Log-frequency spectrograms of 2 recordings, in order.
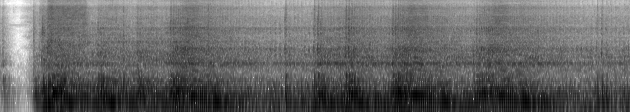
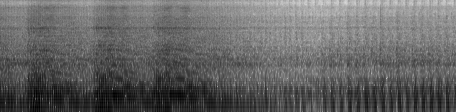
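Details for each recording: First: Hero Passion Pro carbureted motorcycle that won't idle, dies when the throttle is released and runs only at high rpm. Held on throttle, it surges up and down every couple of seconds with misfiring from a wrong air-fuel mix; blocked carburetor jets. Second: Hero Passion Pro motorcycle that would not hold idle, after its blocked carburetor was cleaned and refitted: a couple of clean throttle blips, then a steady, even idle with no missing or stumbling; normal revving, problem fixed.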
